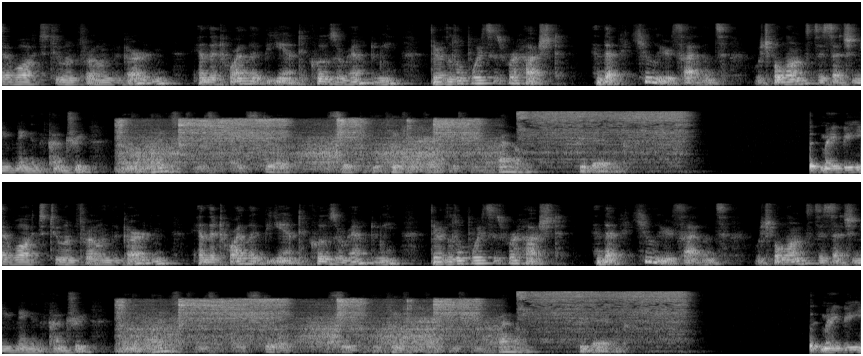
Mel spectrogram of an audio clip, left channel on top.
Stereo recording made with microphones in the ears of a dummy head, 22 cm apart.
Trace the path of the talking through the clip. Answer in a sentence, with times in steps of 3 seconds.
In this clip you hear the talking on the right from 0 s, in the centre from 3 s and on the left from 6 s.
